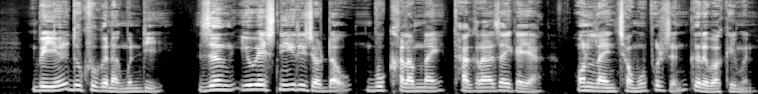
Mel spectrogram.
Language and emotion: Bodo, sad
